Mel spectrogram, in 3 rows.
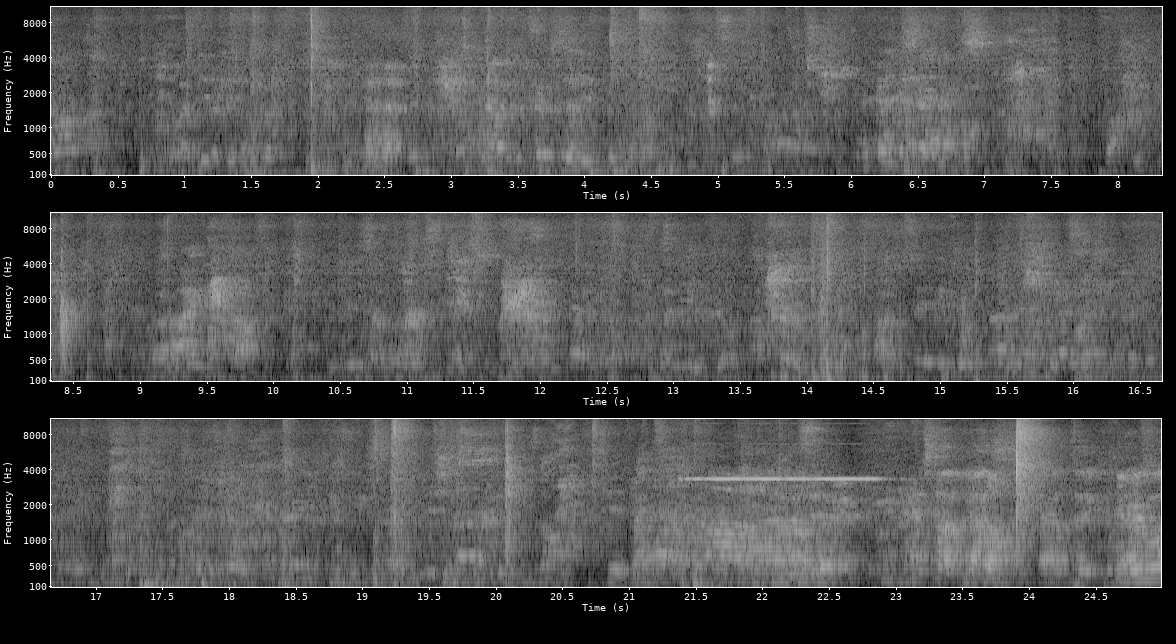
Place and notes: London Borough of Islington, Greater London, Vereinigtes Königreich - The MMA Clinic, St. Alban's Place 29-30 - Combat training
The MMA Clinic, St. Alban's Place 29-30 - Combat training. Several men grappling on the ground, gasping, trainer's commands, then a break and goodbyes.
[Hi-MD-recorder Sony MZ-NH900 with external microphone Beyerdynamic MCE 82]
